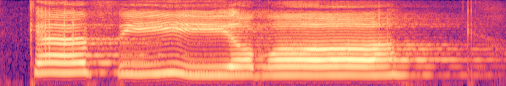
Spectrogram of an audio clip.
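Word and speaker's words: كثيرا: Katsira, ra-nya dibaca secara tafkhim karena ra berbaris dan barisnya di atas, maka bacanya tebal. Katsira, ra apabila berhenti di sini hukumnya mad iwad. Karena ada huruf yang barisnya fathah tanwin yang kita berhentikan. Maka cara membacanya fathah tanwinnya diganti jadi baris 1 fathah dan bacanya 2 harokat.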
